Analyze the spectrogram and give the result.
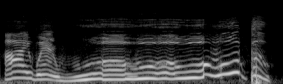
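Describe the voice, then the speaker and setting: Woman doing a squeaky boastful little ghost. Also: big pitch swings, slow pace, a little mellow, no room sound, heavily acted. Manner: squealing, sing-song boasting.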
